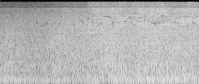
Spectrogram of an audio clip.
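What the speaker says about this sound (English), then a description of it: "That waterfall washes away all enchantments" A rushing waterfall inside the Gringotts vaults in Hogwarts Legacy gives a steady, loud broadband roar of falling water that builds slightly and holds without a break.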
